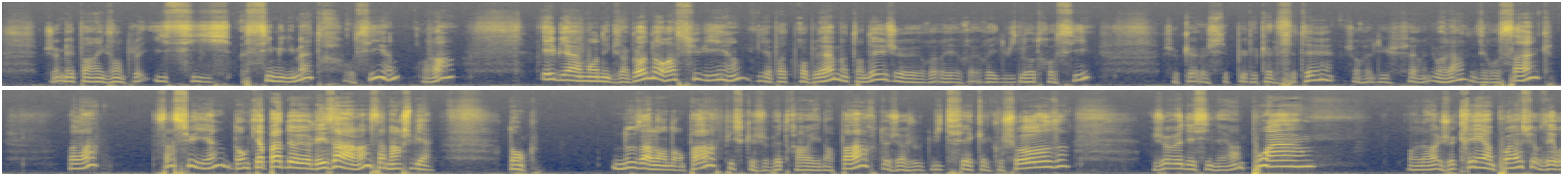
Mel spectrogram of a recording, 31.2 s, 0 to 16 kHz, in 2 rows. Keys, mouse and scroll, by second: 1.7 click, 3.1 KP_6, 3.4 Return, 5.1 click, 8.7 click, 10.9-11.7 drag, 12.3 click, 13.3 5, 13.6 Return, 15.4 click, 22.0 click, 22.8 click, 25.6 click, 27.6 click, 29.4 click.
